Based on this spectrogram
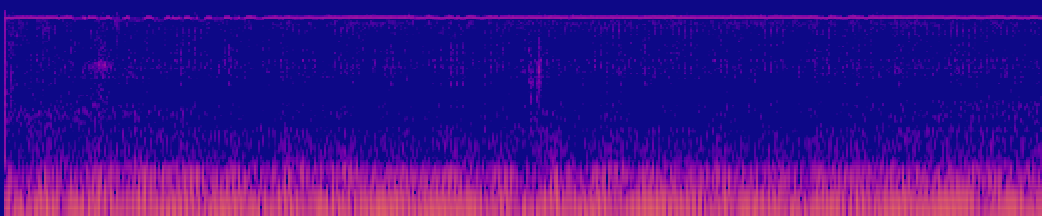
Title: Misfiring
